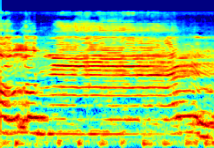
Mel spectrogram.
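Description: Dayunday song: a woman singing to her own acoustic guitar, holding one long high note over fast, even strumming.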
